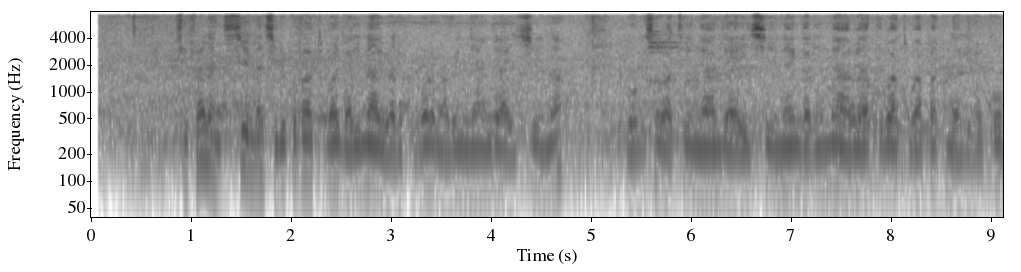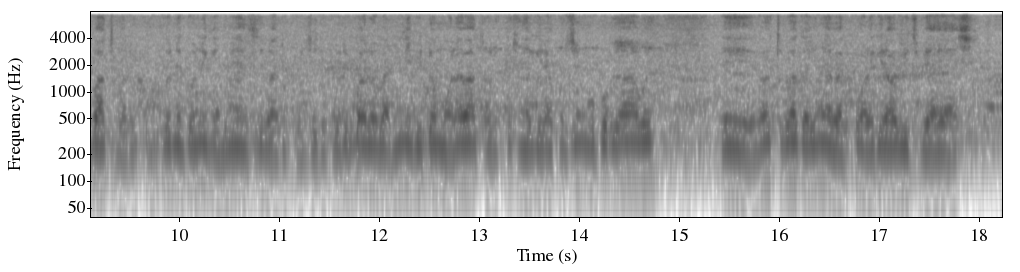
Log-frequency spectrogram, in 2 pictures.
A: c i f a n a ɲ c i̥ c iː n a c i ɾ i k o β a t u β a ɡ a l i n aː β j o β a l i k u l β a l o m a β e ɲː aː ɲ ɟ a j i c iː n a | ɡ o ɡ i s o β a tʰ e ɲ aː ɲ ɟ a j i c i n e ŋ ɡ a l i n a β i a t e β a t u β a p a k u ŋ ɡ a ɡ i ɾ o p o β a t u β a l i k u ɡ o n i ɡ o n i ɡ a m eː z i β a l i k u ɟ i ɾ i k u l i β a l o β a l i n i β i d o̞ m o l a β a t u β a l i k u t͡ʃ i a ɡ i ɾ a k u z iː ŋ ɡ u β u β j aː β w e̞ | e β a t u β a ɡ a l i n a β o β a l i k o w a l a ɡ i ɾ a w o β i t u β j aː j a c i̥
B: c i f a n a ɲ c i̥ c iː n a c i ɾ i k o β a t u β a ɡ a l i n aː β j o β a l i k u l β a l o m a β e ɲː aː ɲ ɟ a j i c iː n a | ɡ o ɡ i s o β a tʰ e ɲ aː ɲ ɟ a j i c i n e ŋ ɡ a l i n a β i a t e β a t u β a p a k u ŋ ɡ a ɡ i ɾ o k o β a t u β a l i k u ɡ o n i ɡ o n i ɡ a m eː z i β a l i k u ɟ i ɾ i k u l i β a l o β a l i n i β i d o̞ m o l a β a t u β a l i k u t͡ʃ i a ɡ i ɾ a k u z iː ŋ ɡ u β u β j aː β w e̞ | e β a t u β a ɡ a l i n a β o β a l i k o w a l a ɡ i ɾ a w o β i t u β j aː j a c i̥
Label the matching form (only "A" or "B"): B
